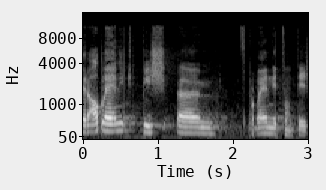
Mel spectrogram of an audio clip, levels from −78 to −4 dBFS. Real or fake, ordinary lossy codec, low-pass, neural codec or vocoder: fake; MP3, 48 kbps; 14.4 kHz; codec, 32 kHz, 1.9 kbps, SNAC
